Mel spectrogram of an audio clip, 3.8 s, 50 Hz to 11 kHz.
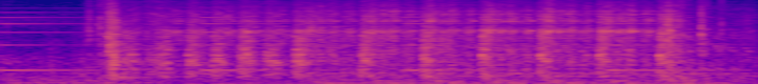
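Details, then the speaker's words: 2013 BMW 328i salvage car listed as start-but-not-drive, cranked on a jump pack with and without throttle; quick, uneven starter chatter at about three beats per second, but it never starts. "no well i'm gonna tell you right now at this rate this doesn't run"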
